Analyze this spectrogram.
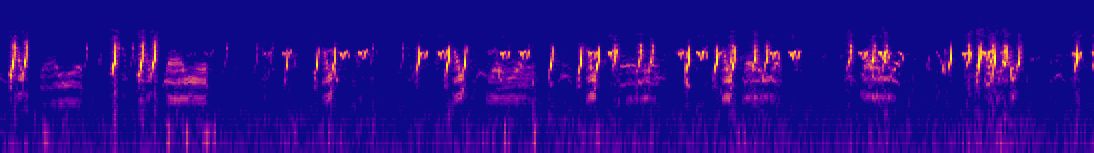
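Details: Quail calling together: a busy stream of short, high chirps mixed with harsher, nasal buzzy notes, overlapping and irregular throughout, with no other clear sounds.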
